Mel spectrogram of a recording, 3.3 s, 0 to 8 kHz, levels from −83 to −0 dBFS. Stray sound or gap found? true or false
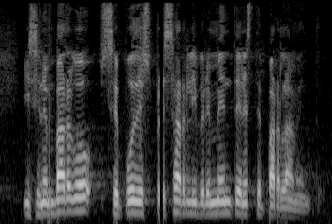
true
